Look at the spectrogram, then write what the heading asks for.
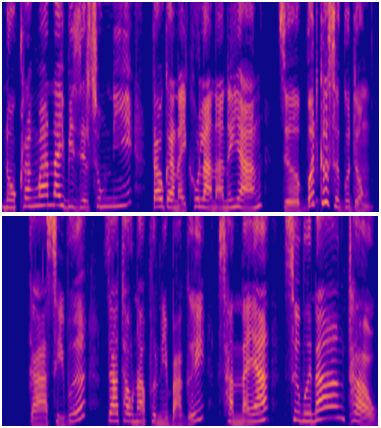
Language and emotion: Bodo, happy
